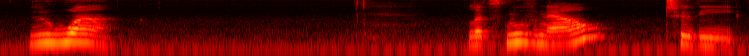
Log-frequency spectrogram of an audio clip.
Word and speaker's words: loin: OI is almost always pronounced wa in French, except when it's followed by an N, in which case it's pronounced loin. Let's do some words. Moi. Toi, soi, voix, joie, and with an N, moins, foin, loin.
